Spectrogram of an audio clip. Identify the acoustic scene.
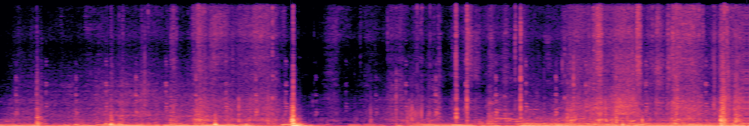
car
